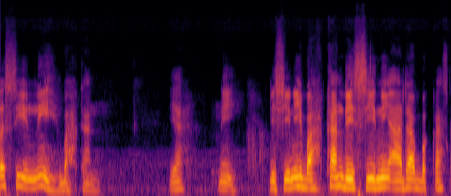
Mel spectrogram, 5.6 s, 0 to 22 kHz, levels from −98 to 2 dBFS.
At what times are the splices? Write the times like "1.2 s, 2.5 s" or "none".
none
